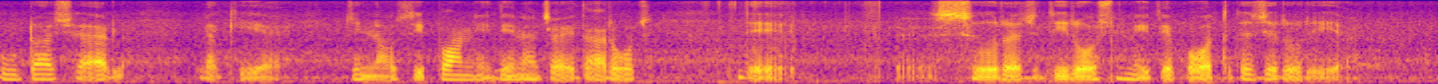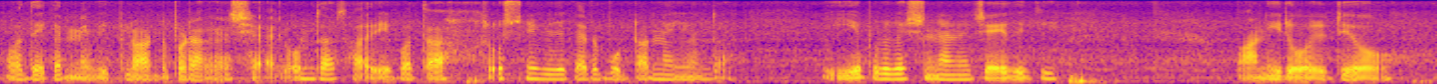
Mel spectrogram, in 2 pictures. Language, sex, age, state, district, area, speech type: Dogri, female, 45-60, Jammu and Kashmir, Reasi, rural, spontaneous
